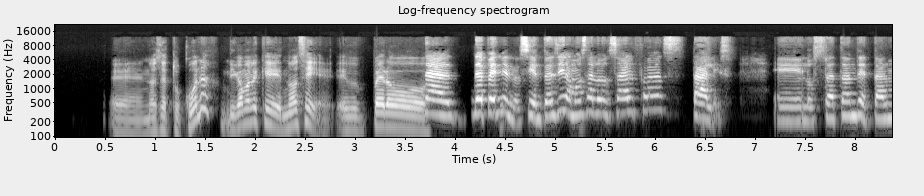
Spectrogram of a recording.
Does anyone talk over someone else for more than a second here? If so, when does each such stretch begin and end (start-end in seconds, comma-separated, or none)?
none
